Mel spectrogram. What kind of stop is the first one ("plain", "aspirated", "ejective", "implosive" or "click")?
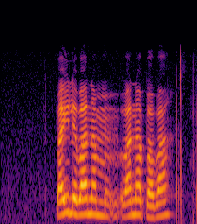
plain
